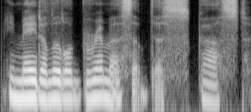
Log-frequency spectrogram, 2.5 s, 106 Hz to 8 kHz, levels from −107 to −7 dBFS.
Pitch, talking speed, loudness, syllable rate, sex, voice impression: 175 Hz, 165 wpm, -20 LUFS, 4.6 syllables/s, female, feminine, adult-like, slightly powerful, bright, fluent, intellectual, unique, lively, slightly strict, slightly sharp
